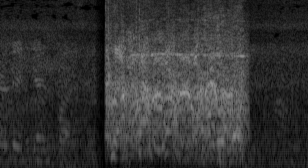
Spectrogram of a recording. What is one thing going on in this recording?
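Men laugh loudly.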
